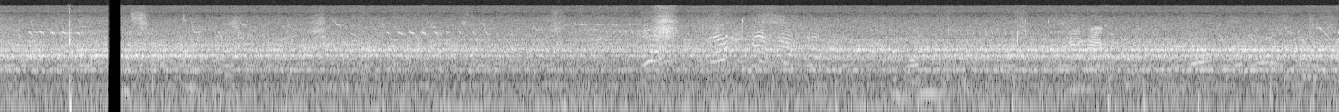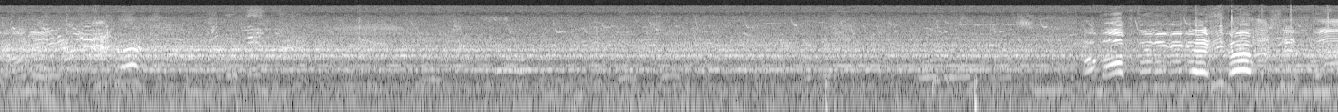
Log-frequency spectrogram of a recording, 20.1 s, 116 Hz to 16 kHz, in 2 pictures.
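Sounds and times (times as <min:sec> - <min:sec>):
steady high-toned hum: 0:00.0 - 0:20.0
distant shouts of footballers: 0:04.7 - 0:20.0.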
